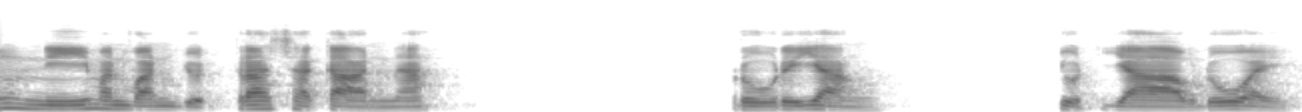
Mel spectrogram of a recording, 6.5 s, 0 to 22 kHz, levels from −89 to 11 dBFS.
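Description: No dropouts, glitches, clipping or timing faults turn up anywhere in this speech recording.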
